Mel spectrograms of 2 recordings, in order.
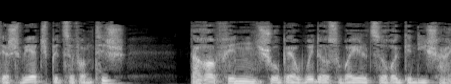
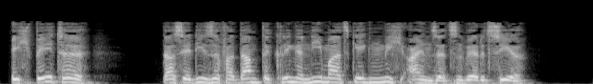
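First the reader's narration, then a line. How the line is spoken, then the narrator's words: Calling out. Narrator (German): Sir Osmond Kettleblack rief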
